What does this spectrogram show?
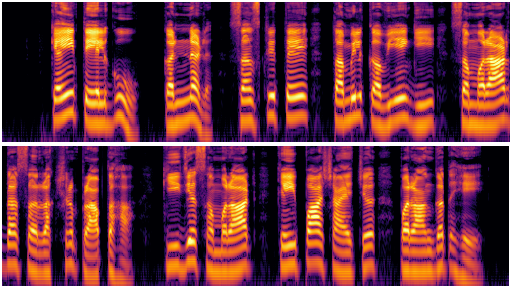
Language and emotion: Dogri, neutral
